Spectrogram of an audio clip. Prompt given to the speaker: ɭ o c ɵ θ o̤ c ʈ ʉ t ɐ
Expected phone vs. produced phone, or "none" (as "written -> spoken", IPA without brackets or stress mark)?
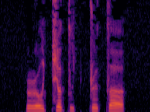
θ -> t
